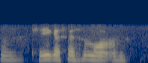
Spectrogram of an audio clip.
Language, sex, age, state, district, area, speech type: Assamese, female, 60+, Assam, Dibrugarh, rural, conversation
